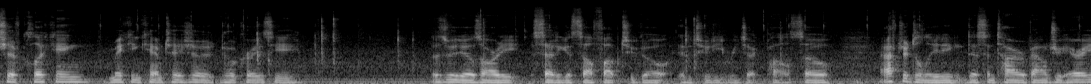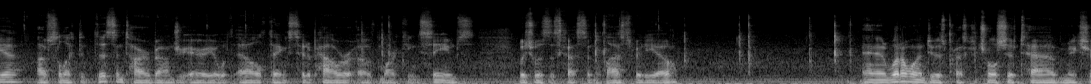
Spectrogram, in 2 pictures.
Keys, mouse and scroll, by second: 2.5 Tab, 3.2 alt+a, 3.8-5.1 typing, 5.1 click, 5.5-6.8 middle drag, 6.8 l, 7.0-13.5 middle drag, 13.5 scroll up 1, 17.1 middle click, 18.3 ctrl+shift+~, 20.3 shift+Tab, 21.7 middle click.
